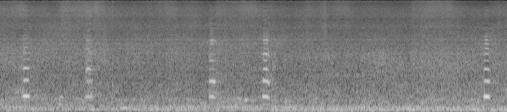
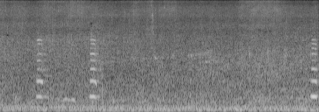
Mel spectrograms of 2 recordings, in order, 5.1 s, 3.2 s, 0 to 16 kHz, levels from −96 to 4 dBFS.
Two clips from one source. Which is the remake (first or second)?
first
